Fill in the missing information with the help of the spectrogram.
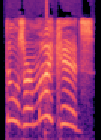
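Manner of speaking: high, loud scratchy outburst. Acted. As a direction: rasp it out in shock. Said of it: "she said in a scratchy voice".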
